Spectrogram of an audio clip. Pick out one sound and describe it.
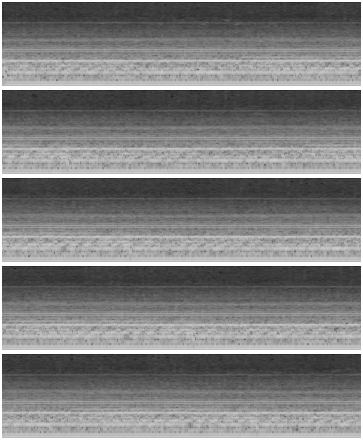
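A boat engine drones steadily at high speed.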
